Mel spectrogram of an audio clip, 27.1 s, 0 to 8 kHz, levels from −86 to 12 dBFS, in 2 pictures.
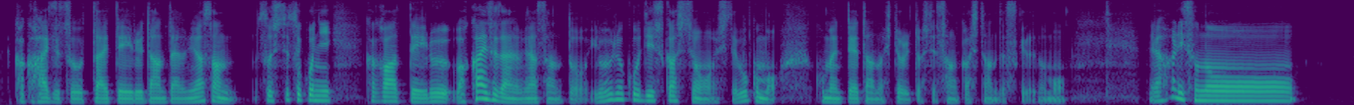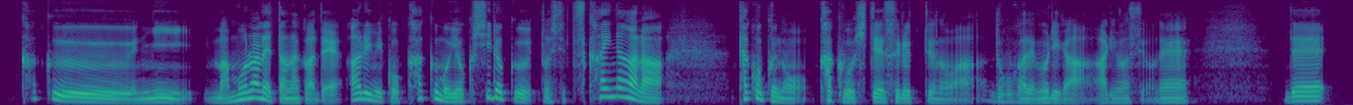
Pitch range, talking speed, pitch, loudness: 100-150 Hz, 305 characters per minute, 115 Hz, -32 LUFS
